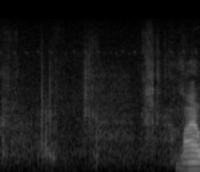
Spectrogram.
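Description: Thin Bible pages being leafed through by hand: a few faint paper rustles and small ticks. A man's voice starts near the end.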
